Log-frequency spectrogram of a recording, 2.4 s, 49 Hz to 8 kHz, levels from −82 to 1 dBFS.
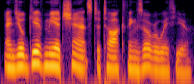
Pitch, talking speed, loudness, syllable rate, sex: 130 Hz, 295 wpm, -16 LUFS, 6.1 syllables/s, male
